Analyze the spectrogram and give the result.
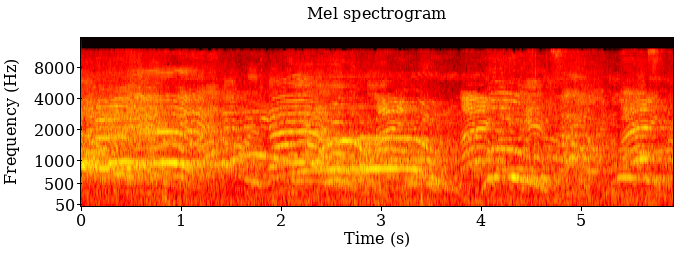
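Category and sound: crowd, audience shouting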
